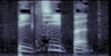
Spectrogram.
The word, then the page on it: bi3ji1ben3: Mandarin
